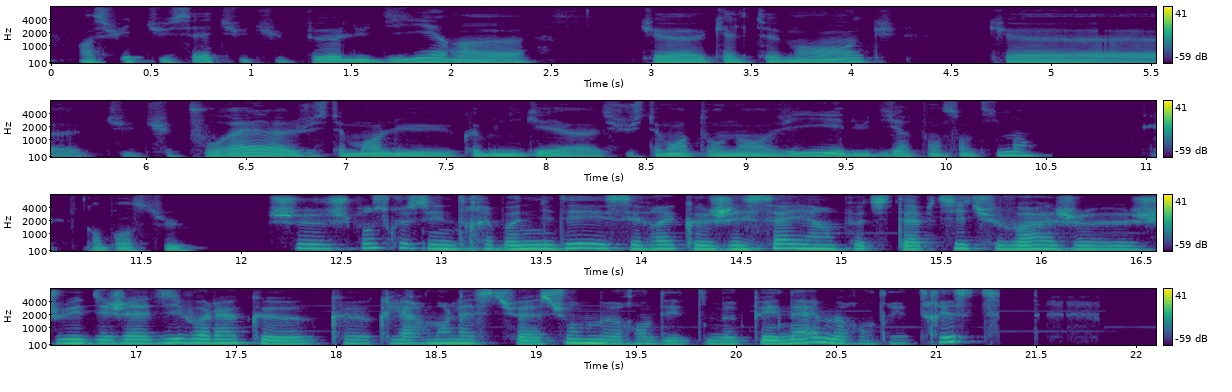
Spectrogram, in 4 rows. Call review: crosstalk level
none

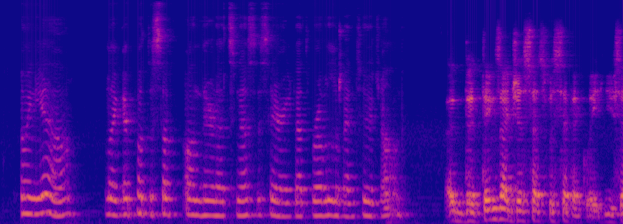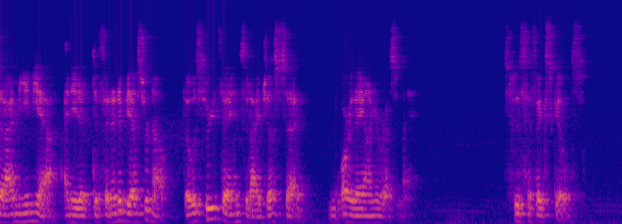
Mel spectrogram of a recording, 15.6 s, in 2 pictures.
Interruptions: none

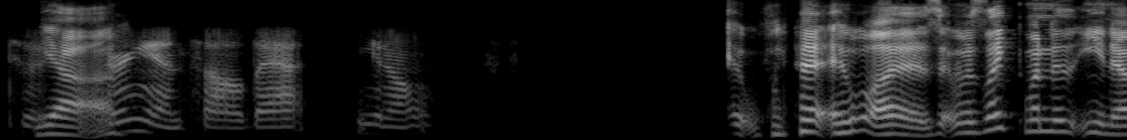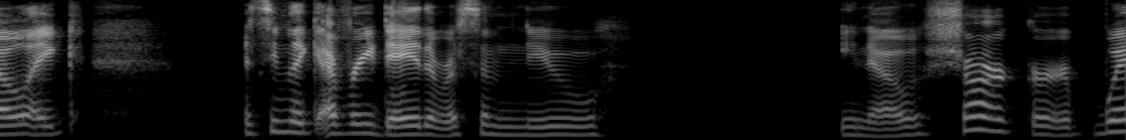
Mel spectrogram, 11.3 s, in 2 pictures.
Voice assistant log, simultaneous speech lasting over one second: none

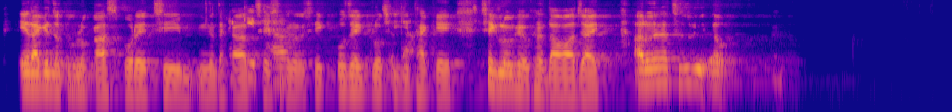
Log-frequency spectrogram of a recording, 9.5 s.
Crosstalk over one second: none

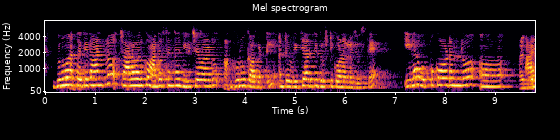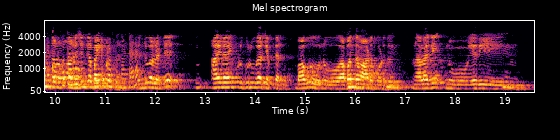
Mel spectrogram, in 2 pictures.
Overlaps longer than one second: present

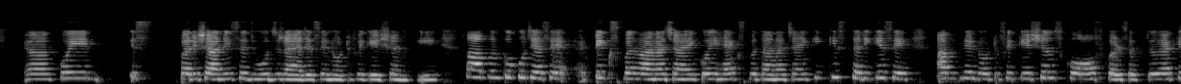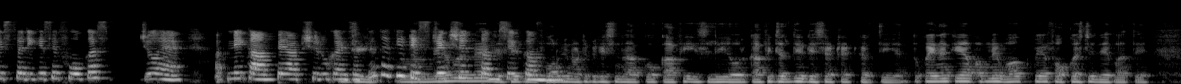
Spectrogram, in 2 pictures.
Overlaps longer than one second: present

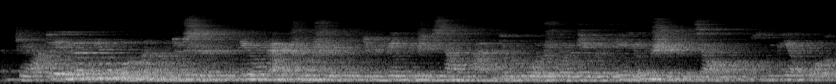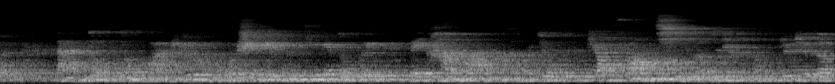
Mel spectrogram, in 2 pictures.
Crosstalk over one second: none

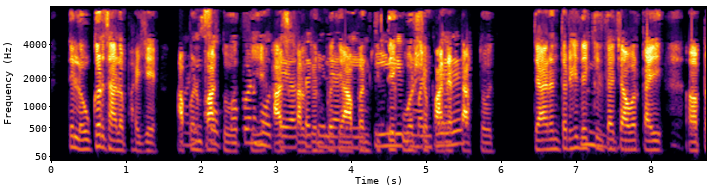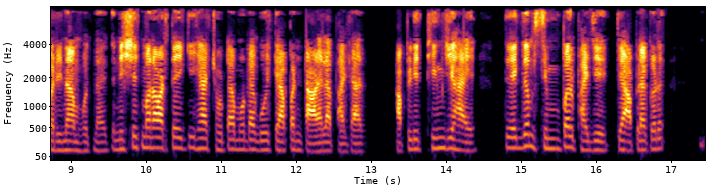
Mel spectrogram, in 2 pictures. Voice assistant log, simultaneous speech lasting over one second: present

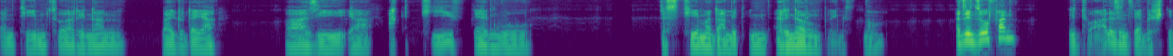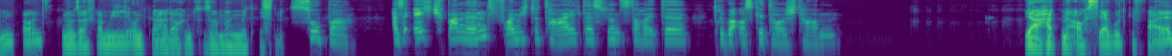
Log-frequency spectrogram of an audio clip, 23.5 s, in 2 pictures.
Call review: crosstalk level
none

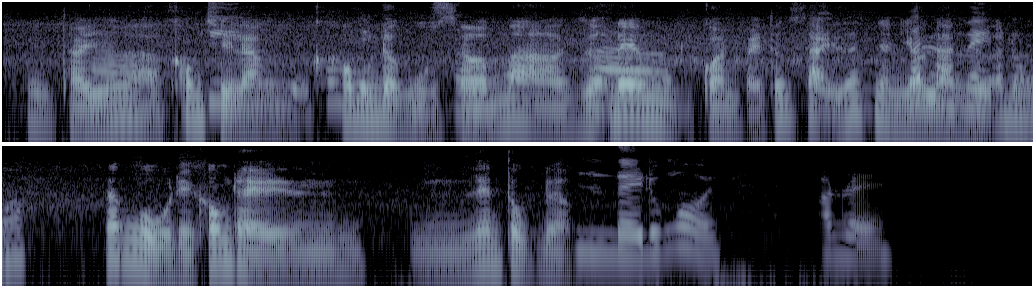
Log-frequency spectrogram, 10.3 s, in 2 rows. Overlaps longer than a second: present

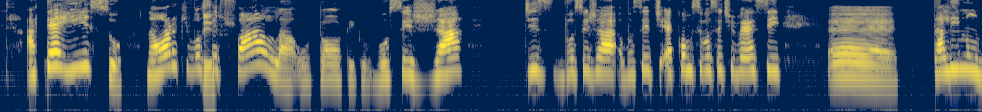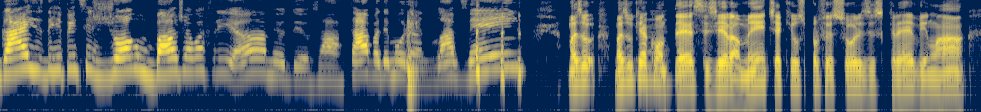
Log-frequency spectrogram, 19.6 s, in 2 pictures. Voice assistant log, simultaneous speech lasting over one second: none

